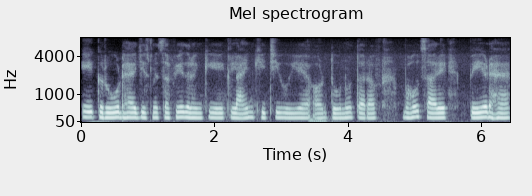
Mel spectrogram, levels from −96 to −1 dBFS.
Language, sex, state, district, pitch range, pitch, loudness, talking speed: Hindi, female, Chhattisgarh, Korba, 165-180 Hz, 175 Hz, -15 LUFS, 185 wpm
